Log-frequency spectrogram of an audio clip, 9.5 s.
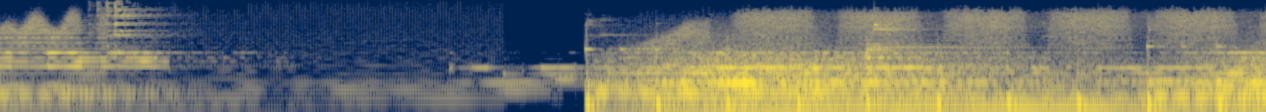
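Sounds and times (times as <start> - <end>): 
beat: 4.4 - 9.4.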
